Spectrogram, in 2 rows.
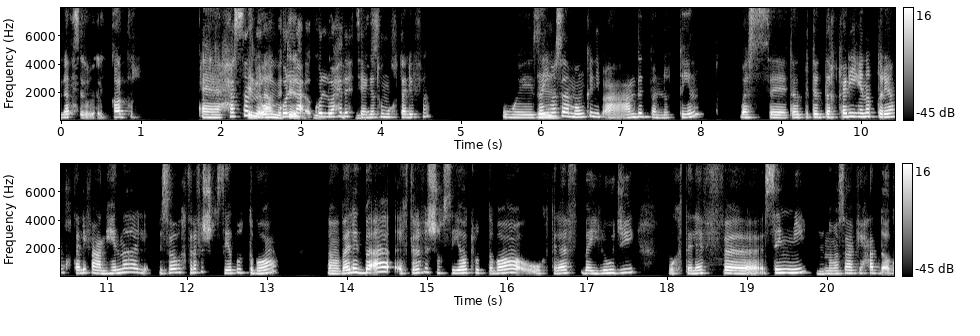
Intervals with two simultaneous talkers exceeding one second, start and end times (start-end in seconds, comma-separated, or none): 2.4-4.0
